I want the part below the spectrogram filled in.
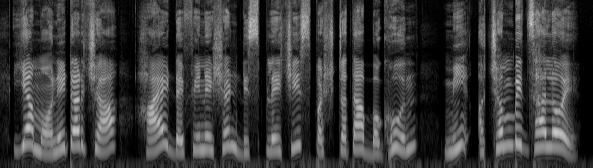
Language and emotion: Marathi, surprised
